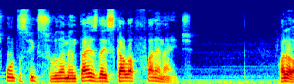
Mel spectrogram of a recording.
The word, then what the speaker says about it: Fahrenheit: Para eles, lá eles pronunciam Fahrenheit e nós vamos pronunciar aqui do modo aportuguesado, ou seja, nós vamos falar de Fahrenheit mesmo.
